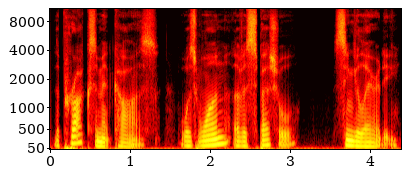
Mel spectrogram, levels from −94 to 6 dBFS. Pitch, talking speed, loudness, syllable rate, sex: 115 Hz, 110 wpm, -21 LUFS, 5.2 syllables/s, male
